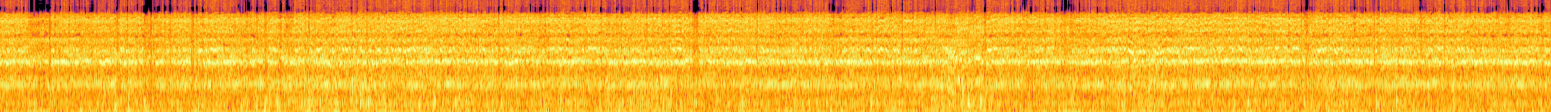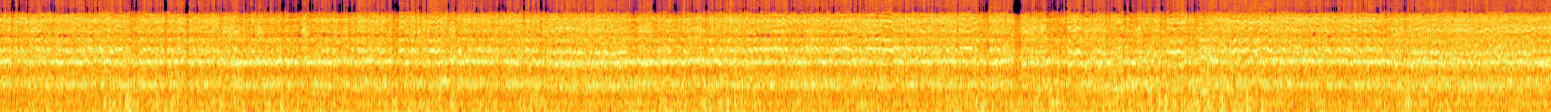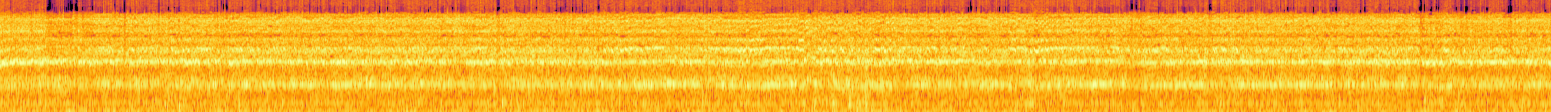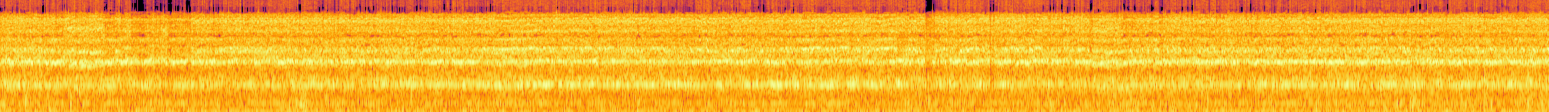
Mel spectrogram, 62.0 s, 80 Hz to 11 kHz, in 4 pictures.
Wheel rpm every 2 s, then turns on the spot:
230, 230, 230, 230, 230, 230, 230, 230, 240, 230, 230, 230, 230, 210, 230, 220, 230, 240, 230, 230, 230, 230, 230, 230, 240, 230, 230, 230, 230, 230, 230.
none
